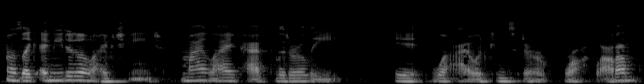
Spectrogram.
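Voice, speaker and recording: Low, gravelly-voiced woman in her thirties. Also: animated, moderate pace. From Oklahoma, United States. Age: 30s. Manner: chatty, rambling, frequent self-corrections. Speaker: flight attendant vlogger. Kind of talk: casual chat to camera. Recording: slightly muffled with faint background hiss.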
